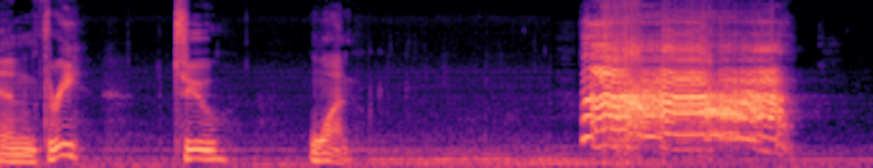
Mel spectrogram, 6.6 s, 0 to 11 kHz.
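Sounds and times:
speech: 0.0s - 0.7s, 1.3s - 2.7s
group of people screaming cathartically together: 4.4s - 6.0s.

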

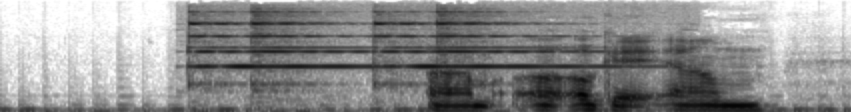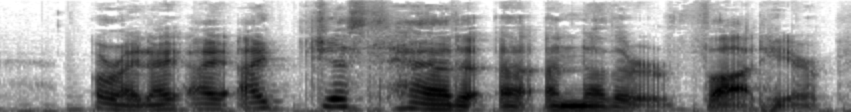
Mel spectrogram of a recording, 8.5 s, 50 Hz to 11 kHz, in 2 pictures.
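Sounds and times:
ship's bell ringing in a sealed room underground: 0.9s - 3.6s
speech: 2.1s - 3.9s, 4.7s - 8.4s.

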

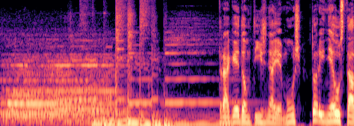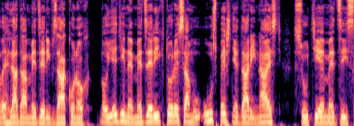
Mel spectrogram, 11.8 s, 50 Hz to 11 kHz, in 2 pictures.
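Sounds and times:
train horn blaring: 0.0s - 2.9s
speech: 3.6s - 11.8s.

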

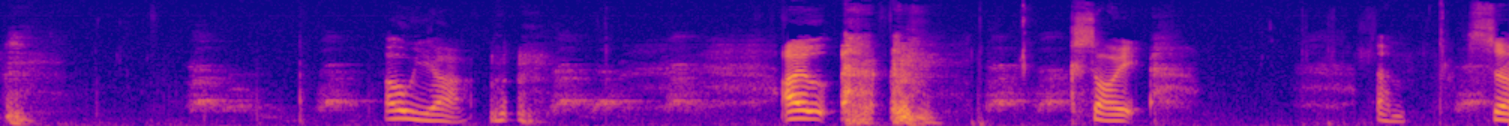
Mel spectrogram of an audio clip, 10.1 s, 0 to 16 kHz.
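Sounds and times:
dog barking: 1.2s - 2.5s, 3.7s - 4.8s, 6.6s - 7.2s, 9.6s - 10.0s
speech: 2.6s - 3.6s, 5.2s - 6.3s, 7.3s - 7.8s, 9.2s - 10.0s.

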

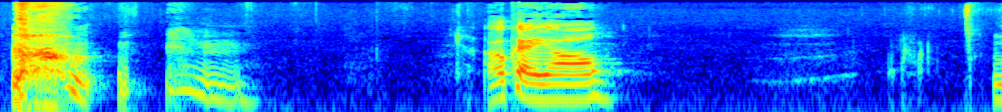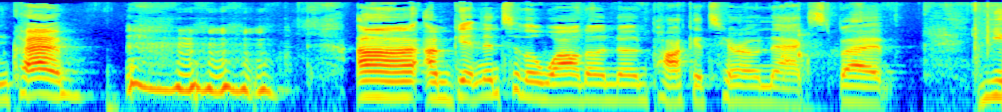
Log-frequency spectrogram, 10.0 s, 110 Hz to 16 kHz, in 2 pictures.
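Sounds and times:
loud harsh cough: 0.0s - 1.3s
speech: 0.1s - 0.6s, 2.4s - 3.2s, 5.0s - 10.0s.

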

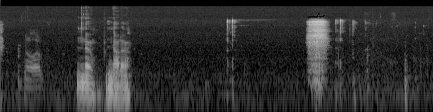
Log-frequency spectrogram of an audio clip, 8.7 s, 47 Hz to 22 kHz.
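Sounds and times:
speech: 0.5s - 2.7s
person sneezing: 6.1s - 6.6s.

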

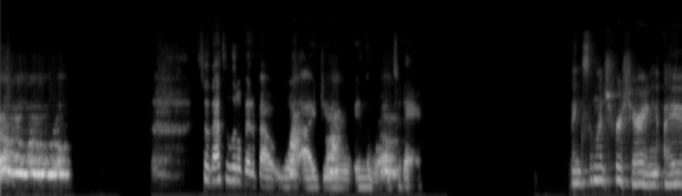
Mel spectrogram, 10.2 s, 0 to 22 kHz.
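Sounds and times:
dog barking loudly: 0.0s - 1.1s, 4.4s - 6.1s
speech: 3.0s - 6.4s, 8.6s - 10.2s.

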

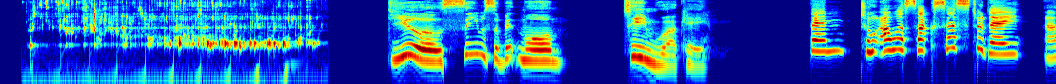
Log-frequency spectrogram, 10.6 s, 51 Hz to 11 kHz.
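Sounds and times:
liquid pouring into a glass: 0.2s - 3.3s
speech: 3.9s - 7.2s, 8.1s - 10.5s.

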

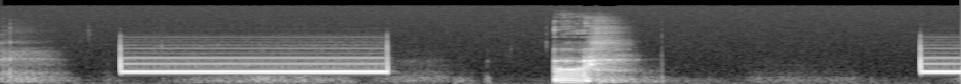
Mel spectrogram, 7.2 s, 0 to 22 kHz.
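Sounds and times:
telephone line tone as a call is placed: 0.9s - 3.0s, 6.9s - 7.1s.

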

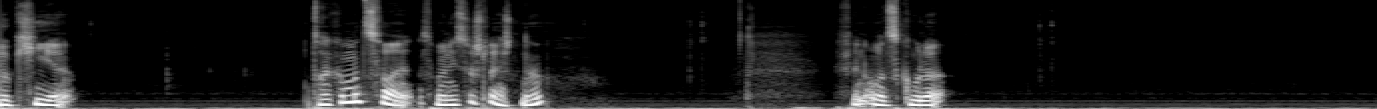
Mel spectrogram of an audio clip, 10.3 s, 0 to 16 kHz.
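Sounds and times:
speech: 0.0s - 0.6s, 2.3s - 4.2s, 6.3s - 7.2s
steady low electrical hum: 0.0s - 10.3s
computer mouse or keys clicking: 5.1s - 5.6s, 7.2s - 8.0s.

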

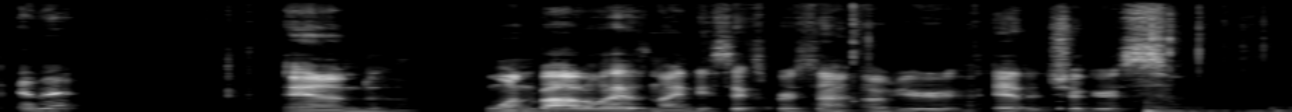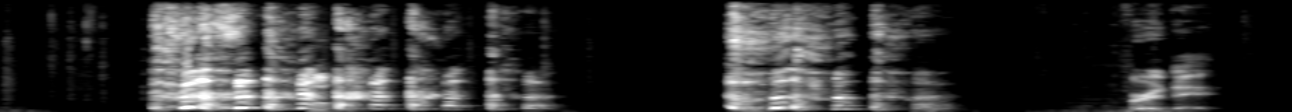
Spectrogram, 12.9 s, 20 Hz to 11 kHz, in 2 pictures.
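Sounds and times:
speech: 0.1s - 0.5s, 1.4s - 6.1s, 7.6s - 8.4s, 12.1s - 12.6s
person coughing hard in a coughing fit: 7.2s - 9.3s, 10.1s - 11.3s.

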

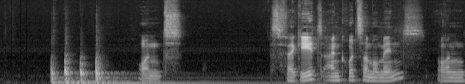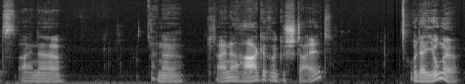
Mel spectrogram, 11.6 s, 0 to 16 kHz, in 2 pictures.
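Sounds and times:
firm knocks on a large heavy sliding door: 0.6s - 3.7s
speech: 1.8s - 2.3s, 3.4s - 6.7s, 7.7s - 10.0s, 10.8s - 11.6s.

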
